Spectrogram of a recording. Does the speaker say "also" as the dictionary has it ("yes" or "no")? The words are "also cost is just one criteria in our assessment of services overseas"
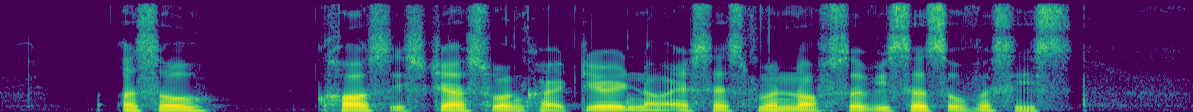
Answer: no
